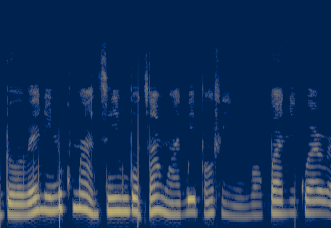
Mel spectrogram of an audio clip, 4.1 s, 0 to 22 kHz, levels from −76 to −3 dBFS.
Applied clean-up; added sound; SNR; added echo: none; none; none; none.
